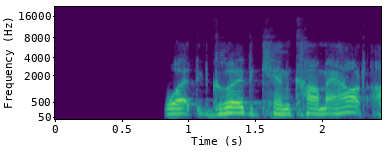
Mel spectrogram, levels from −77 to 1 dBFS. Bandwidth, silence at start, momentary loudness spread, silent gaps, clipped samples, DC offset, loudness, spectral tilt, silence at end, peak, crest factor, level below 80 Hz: 10.5 kHz; 0.85 s; 4 LU; none; under 0.1%; under 0.1%; -22 LUFS; -7.5 dB/octave; 0 s; -8 dBFS; 14 dB; -60 dBFS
